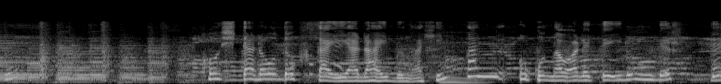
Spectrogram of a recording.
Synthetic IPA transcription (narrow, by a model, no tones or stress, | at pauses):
kʰo̞ːɕi̥t̪aɾo̞ːd̪o̞ɸɯ̥kaijaɾaibɯ̟ɡaçĩmpãɲ̟ːio̞ko̞naβaɾe̞t̪e̞iɾɯ̟̃nd̪e̞sɨ̥t̪ːe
